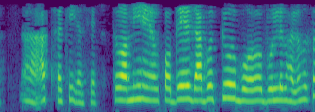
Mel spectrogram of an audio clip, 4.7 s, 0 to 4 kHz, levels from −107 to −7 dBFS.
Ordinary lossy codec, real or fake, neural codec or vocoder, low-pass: MP3, 16 kbps; fake; codec, 16 kHz, 0.8 kbps, ZipCodec; 3.6 kHz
